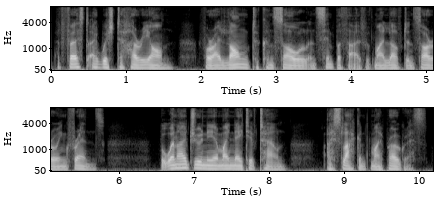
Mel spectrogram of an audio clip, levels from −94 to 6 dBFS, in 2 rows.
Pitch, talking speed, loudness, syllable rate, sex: 90 Hz, 190 wpm, -21 LUFS, 5.6 syllables/s, male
